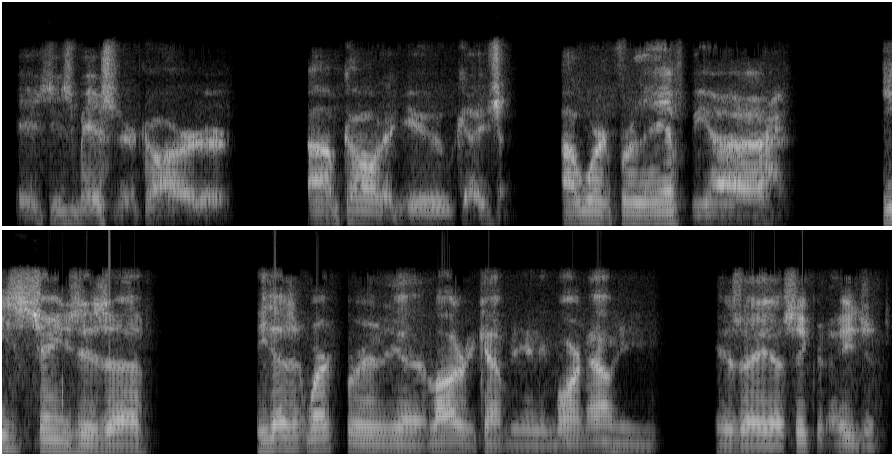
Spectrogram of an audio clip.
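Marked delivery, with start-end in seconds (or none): 0.2-7.8 gruff, rough, creaky voice. Speaker lets the listener hear the caller, imitating Mr. Carter's voice. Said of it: "I'll let you hear his voice".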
